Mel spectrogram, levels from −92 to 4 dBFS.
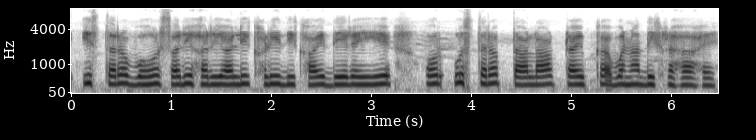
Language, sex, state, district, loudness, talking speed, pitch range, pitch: Hindi, female, Uttar Pradesh, Lucknow, -13 LUFS, 185 wpm, 235-255 Hz, 240 Hz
